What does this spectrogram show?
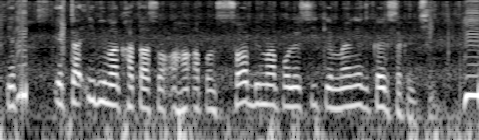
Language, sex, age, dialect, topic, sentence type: Maithili, male, 31-35, Eastern / Thethi, banking, statement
